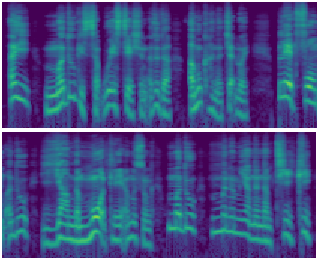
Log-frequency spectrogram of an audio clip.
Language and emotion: Manipuri, disgusted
